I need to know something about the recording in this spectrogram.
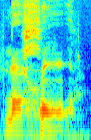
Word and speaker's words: Laurent: A Frenchman would say his name with the French R, and they wouldn't pronounce the T. It'd be like Laurent or something like that.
